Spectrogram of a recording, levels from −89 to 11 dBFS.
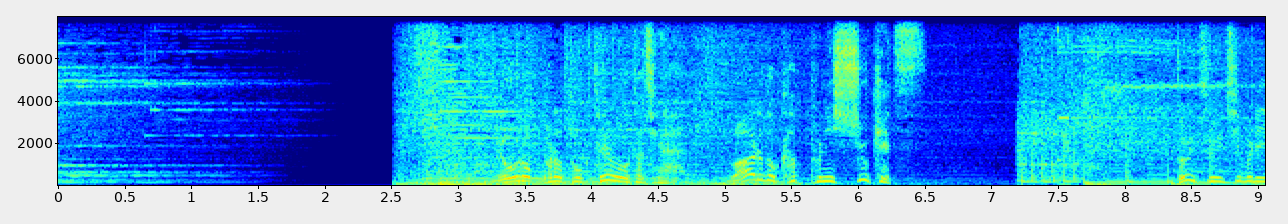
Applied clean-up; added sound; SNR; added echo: none; none; none; none.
